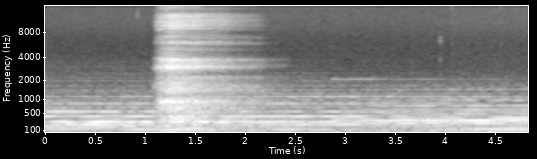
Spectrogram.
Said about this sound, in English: Now let's take one more breath like that together.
